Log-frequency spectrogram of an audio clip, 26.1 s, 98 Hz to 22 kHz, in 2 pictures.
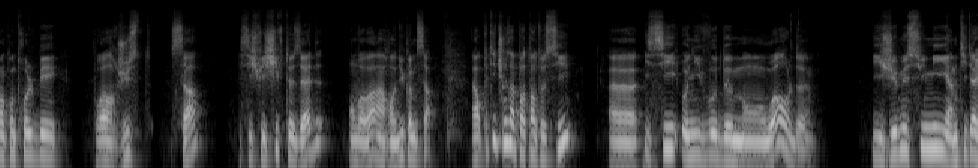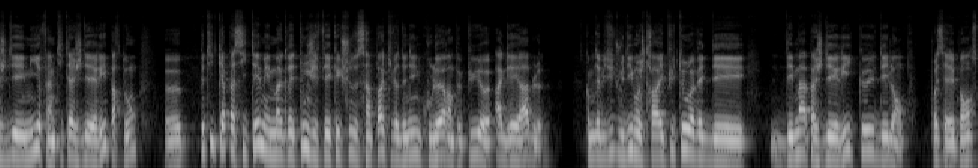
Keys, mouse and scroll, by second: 5.6-10.0 middle drag, 10.5-12.4 drag.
